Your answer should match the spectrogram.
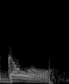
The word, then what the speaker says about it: goel: And in the normal sentence structure that we see in the Bible, that word is spelled G-O-E-L, goel.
